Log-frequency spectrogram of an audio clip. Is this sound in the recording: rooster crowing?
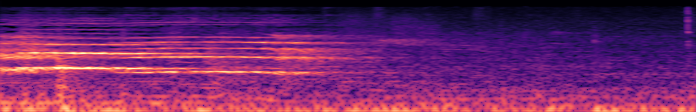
yes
